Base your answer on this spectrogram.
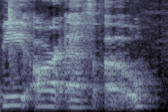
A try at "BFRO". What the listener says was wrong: BFRO. You said BRFO. It's BFRO.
